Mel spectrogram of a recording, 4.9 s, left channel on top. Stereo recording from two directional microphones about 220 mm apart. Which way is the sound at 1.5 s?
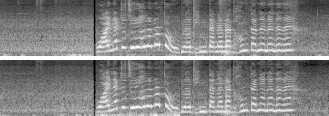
5° right (ahead or behind).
